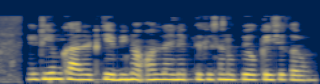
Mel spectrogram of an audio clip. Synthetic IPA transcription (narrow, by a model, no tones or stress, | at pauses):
ejʈijemkaːɾeʈkebʱɪnaʔɔːnlaːɪnɛplikeːʃənʊpjoːɡ̚keʃekɐɾõː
